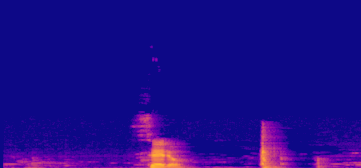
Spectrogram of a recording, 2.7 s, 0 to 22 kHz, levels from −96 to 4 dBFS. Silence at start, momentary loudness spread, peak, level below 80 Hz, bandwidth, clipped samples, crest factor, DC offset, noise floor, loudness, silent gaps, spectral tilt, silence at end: 1.1 s; 14 LU; -2 dBFS; -64 dBFS; 7.4 kHz; under 0.1%; 22 dB; under 0.1%; -65 dBFS; -20 LUFS; none; -4.5 dB/octave; 0.65 s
